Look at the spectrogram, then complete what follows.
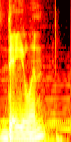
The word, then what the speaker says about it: Dalen: And my name is Dalen. D A L E N, like Dale plus N.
